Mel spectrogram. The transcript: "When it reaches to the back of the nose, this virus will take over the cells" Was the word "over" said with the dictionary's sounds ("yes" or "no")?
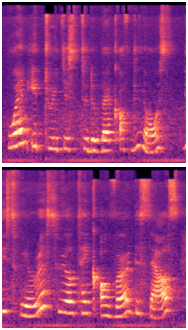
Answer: yes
